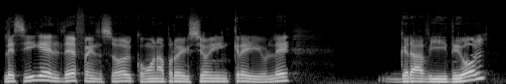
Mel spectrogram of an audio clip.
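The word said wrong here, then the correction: Gvardiol: ¿lo pronuncié bien, Pablo? – Cosco Guardiol.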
